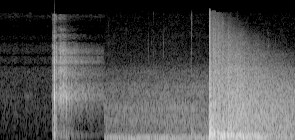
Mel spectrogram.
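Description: Two blasts from explosive blast simulators on an obstacle course: a sharp bang about a second in, then a louder blast about three seconds in whose noise trails on past the end.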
